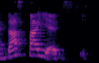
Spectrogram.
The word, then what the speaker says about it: Dostoiévski: Pensar do Dostoiévski, tem dois Os na palavra ali e o IE. IE é a sílaba tônica. Então, quando a sílaba tônica está presente e não é o, tudo vira A. Então, é Dostoiévski.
